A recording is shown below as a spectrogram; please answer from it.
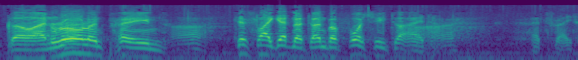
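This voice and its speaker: A man's voice: medium pitch, expressive, slow, a bit bright. An actor playing a cornered, gloating gangster killer in 1940s radio drama style, with snarling, slangy tough-guy talk. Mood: crazed. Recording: dull, noisy old radio recording.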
